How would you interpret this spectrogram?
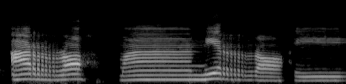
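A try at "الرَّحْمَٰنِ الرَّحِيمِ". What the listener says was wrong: Ar-Rahman 2 aja. Ma-nya 2 kali aja.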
